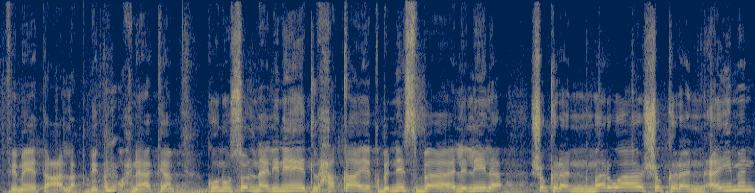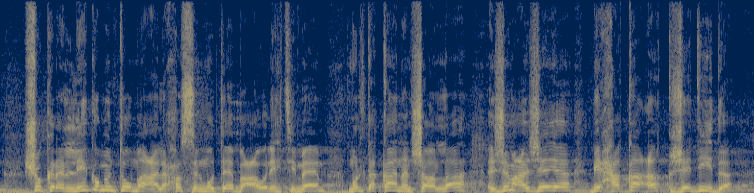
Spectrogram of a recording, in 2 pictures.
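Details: Adult TV host (male and female voices); Normal speech.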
